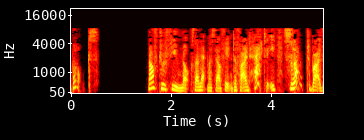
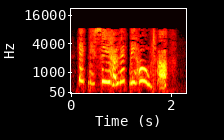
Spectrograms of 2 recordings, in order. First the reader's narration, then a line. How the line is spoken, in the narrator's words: Hattie cried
